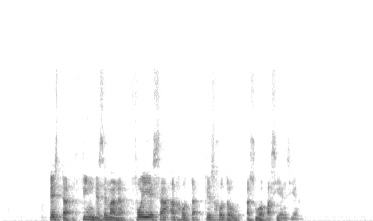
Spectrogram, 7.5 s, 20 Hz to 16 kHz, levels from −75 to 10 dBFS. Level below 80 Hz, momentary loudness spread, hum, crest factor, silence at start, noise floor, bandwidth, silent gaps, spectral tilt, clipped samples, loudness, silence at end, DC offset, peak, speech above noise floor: -60 dBFS; 13 LU; none; 20 dB; 1 s; -69 dBFS; 11 kHz; none; -7 dB/octave; under 0.1%; -25 LUFS; 1.5 s; under 0.1%; -6 dBFS; 45 dB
